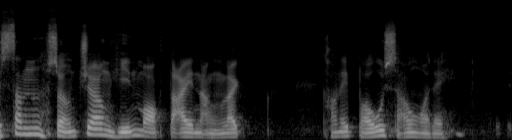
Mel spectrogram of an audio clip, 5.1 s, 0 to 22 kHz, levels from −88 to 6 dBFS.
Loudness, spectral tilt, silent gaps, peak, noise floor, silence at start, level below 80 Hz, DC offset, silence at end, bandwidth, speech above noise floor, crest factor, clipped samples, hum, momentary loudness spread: -38 LUFS; -5.5 dB/octave; none; -22 dBFS; -75 dBFS; 0 s; -80 dBFS; under 0.1%; 0.5 s; 13 kHz; 37 dB; 16 dB; under 0.1%; none; 8 LU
